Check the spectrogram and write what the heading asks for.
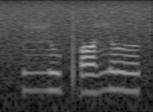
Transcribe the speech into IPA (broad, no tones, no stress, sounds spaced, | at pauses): ɮ u pʼ ɔ ɮ ʊ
